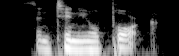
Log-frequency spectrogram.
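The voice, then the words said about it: Imitates a film character's pronunciation. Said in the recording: “do my impression of the way that they say Centennial Park in it ... You nailed it.”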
